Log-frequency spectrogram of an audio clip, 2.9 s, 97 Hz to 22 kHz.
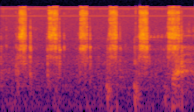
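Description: A hand ratchet clicks in six short, evenly spaced bursts while bolts are undone on a Mitsubishi 2.0 GDI engine during a teardown; the clicking is close but quiet.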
